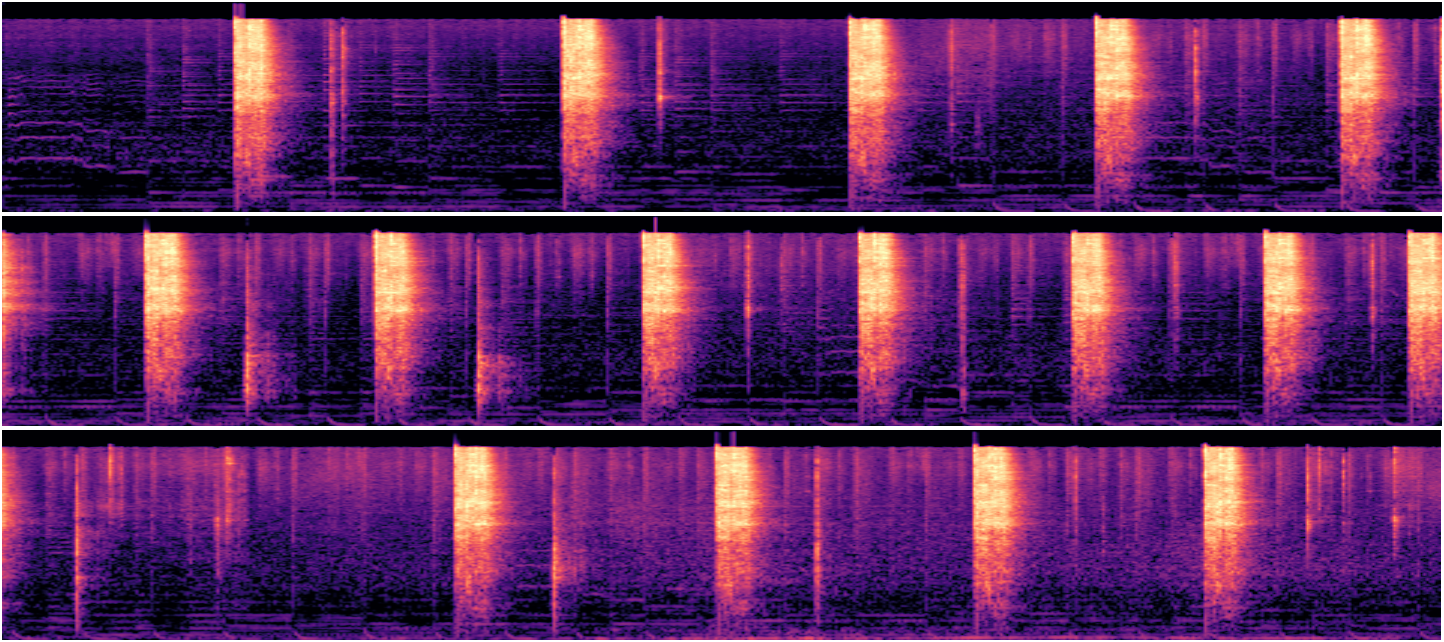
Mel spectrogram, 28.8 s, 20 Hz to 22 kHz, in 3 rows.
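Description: Gas-blowback HK416 airsoft rifle firing about twenty single shots, one every one to two seconds, each a sharp crack with the bolt cycling.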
